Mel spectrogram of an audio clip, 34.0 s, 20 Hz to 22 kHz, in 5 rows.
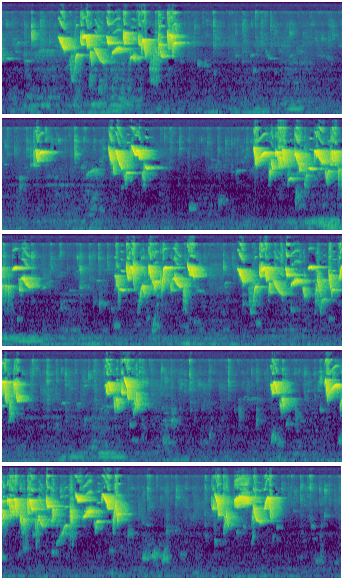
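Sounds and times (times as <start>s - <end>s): finch twittering song: 0.0s - 4.1s, 11.5s - 23.3s, 25.8s - 30.2s.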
